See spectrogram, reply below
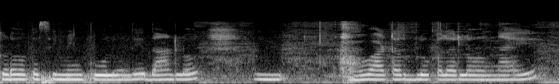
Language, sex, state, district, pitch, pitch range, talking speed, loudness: Telugu, female, Telangana, Mahabubabad, 225 Hz, 220-230 Hz, 105 wpm, -13 LUFS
